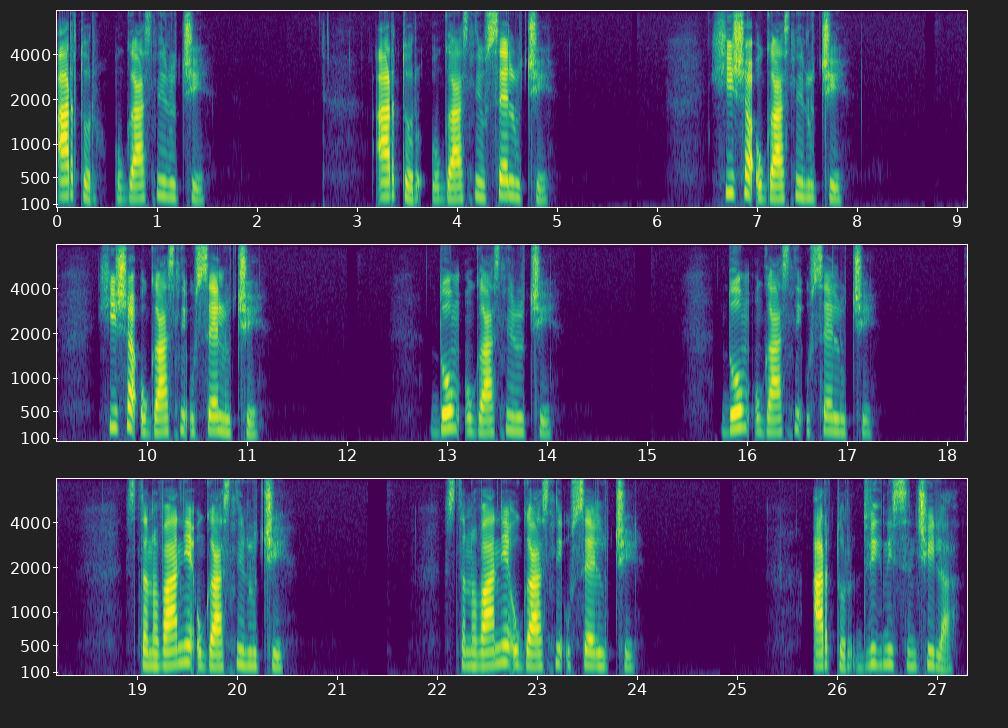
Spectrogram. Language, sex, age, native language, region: Slovenian, female, 30-49, Slovenian, Central Slovenia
